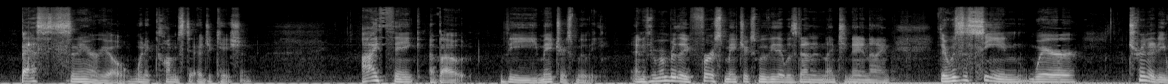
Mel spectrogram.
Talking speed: 165 wpm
